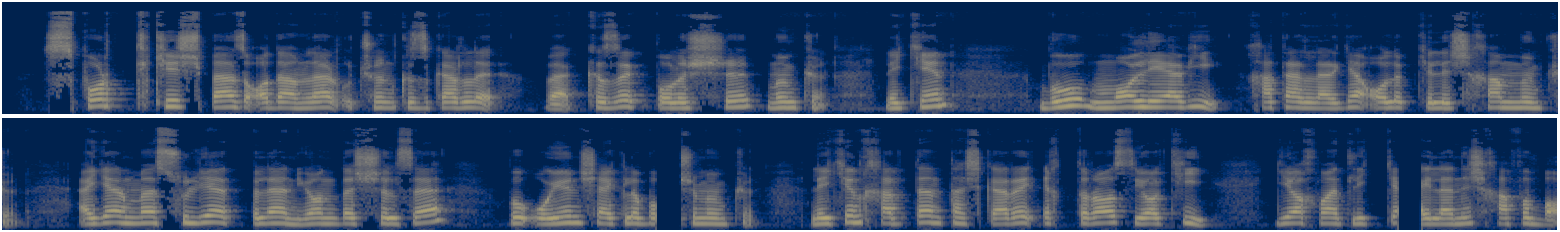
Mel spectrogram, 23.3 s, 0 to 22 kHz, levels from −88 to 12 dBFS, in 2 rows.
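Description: Digital wireless dropouts at 16.56 s and 22.13 s: the receiver mutes for 195 ms and 182 ms, leaving clean near-silent holes in the speech, with no noise bursts.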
